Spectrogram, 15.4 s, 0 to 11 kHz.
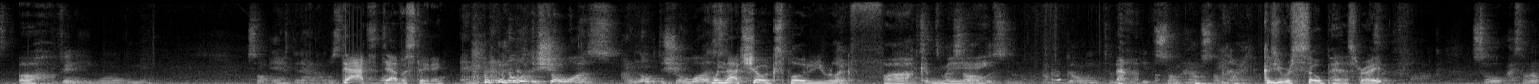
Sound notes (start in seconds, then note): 4.6 laughing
